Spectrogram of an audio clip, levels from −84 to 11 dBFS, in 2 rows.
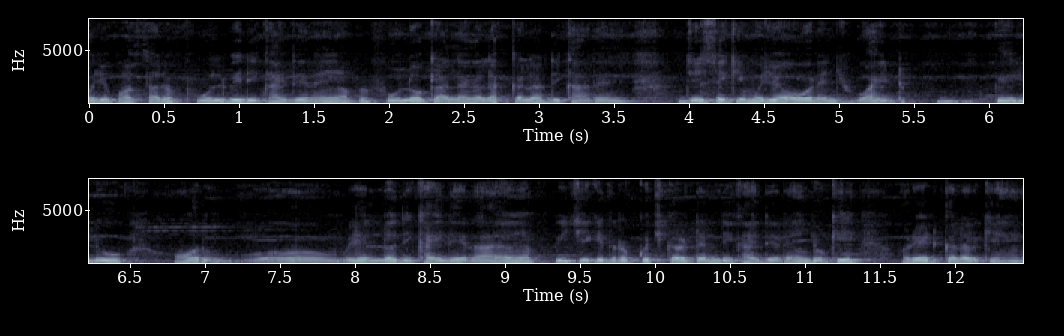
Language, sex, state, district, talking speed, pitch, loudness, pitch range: Hindi, male, Maharashtra, Nagpur, 230 wpm, 150 Hz, -28 LUFS, 130-175 Hz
